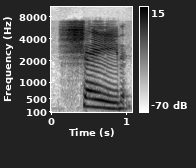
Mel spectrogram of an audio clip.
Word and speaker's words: shade: at the beginning yeah it's sh aid shade the e doesn't make a sound and it makes the a say a word detectives are always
